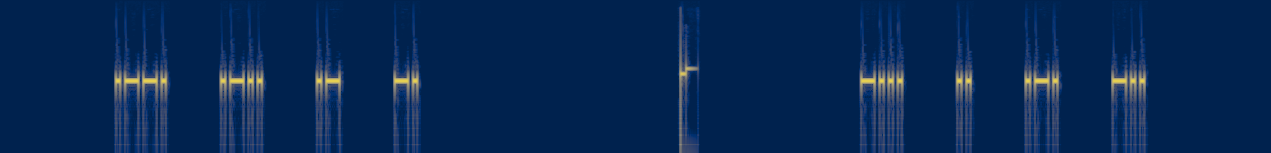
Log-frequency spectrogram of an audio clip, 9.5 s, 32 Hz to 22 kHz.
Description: Morse code, heard as a keyed tone, about 36 wpm, spaced as for 16 wpm, 700 Hz. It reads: PLAN BIRD
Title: 4x Character Spacing - Top 500 Words - 35wpm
